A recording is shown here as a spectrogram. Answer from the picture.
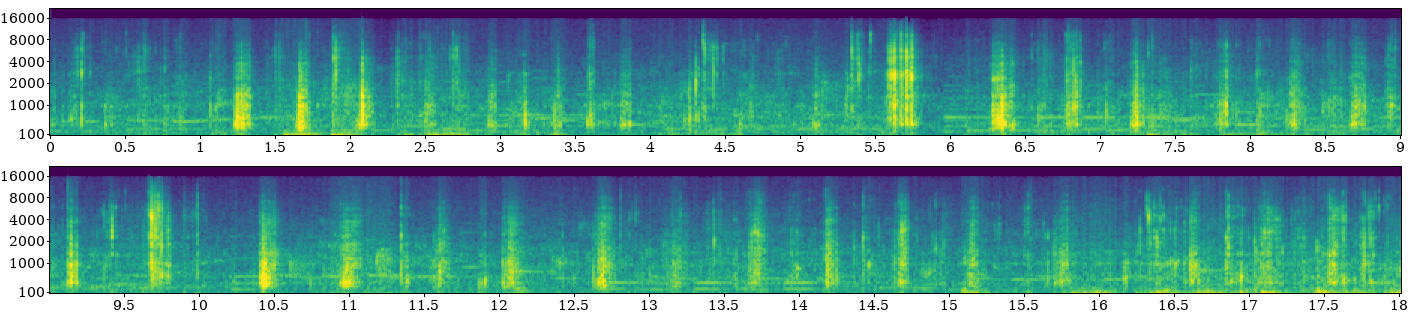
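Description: Close-up crunching and chewing of a raw winged bean, many crisp bites and crunches at irregular intervals. Faint background music with sustained tones plays underneath.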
